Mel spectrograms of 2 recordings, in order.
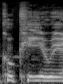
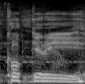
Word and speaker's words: Kokiri: No, they're saying Kokiri and not Kokeri. They're innocent. I've never heard anyone say Kokuri. Yeah, because that's a Japanese pronunciation.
